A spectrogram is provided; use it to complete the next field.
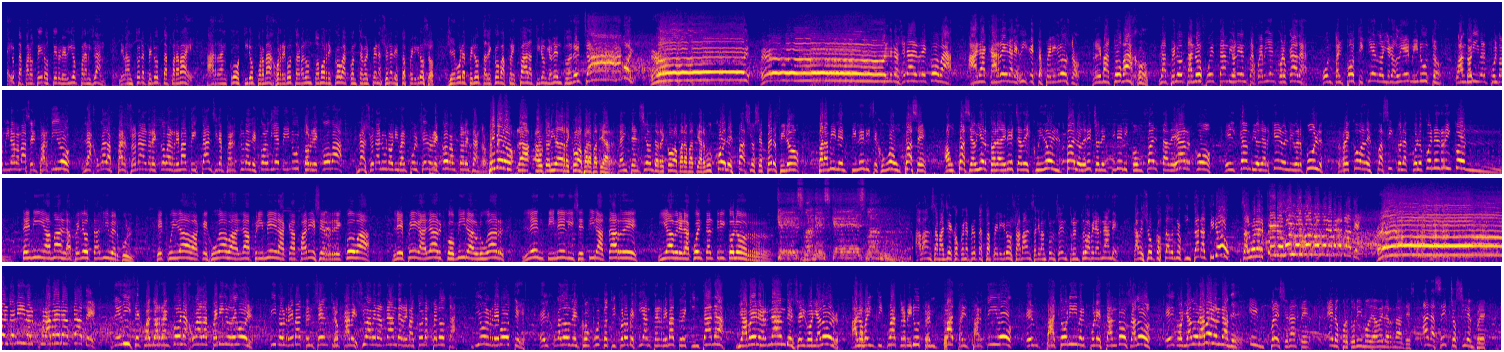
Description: LOS GOLES RELATADOS EN LA VOZ DE ALBERTO KESMAN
